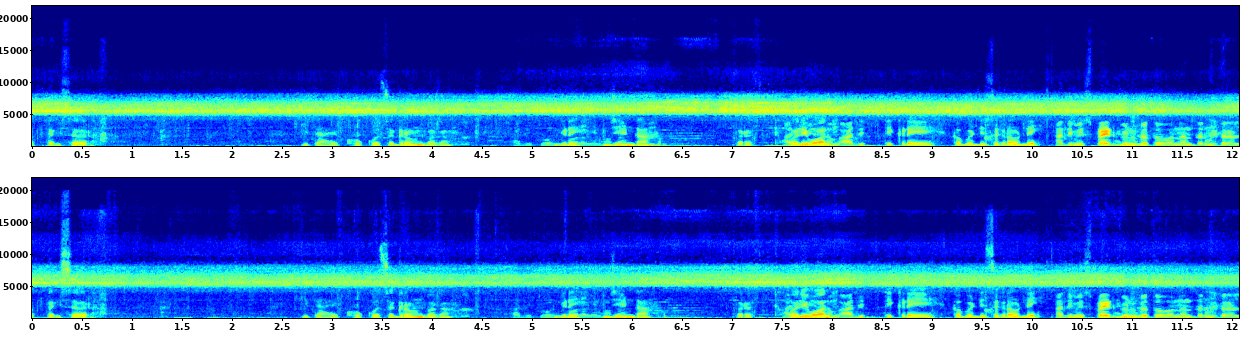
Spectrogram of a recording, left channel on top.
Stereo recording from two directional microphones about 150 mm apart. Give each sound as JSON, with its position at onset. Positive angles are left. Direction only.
{"t": 7.6, "sound": "cricket", "side_deg": -15}
{"t": 9.7, "sound": "cricket", "side_deg": -10}
{"t": 10.7, "sound": "cricket", "side_deg": -90}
